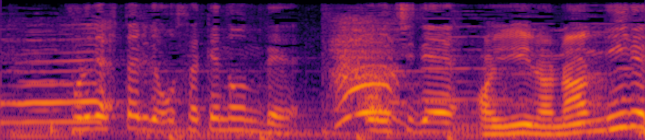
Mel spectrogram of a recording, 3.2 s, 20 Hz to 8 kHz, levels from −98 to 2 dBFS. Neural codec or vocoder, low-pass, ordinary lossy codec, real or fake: none; 7.2 kHz; none; real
